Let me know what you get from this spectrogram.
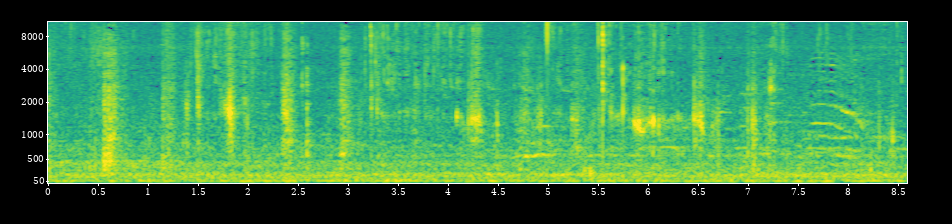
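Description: Faint chewing of a mouthful of chicken biryani eaten by hand, with many small irregular clicks of the mouth.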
